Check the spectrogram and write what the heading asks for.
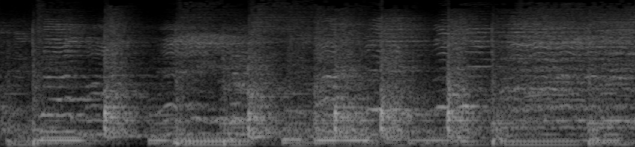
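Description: Congregation singing gospel music with instrumental backing and a steady beat.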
